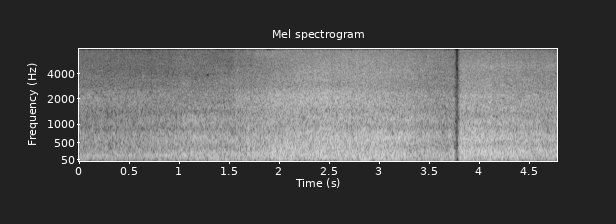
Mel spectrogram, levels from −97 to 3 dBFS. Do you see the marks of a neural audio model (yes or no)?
no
